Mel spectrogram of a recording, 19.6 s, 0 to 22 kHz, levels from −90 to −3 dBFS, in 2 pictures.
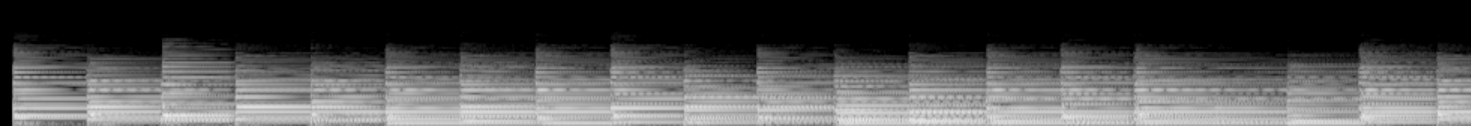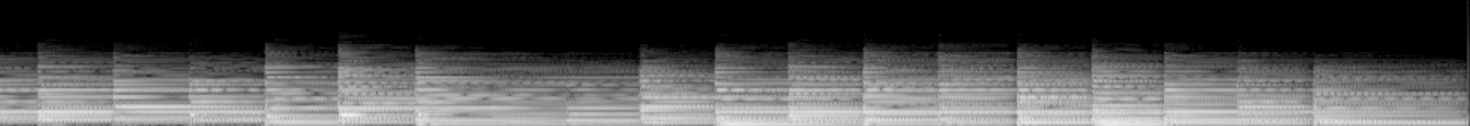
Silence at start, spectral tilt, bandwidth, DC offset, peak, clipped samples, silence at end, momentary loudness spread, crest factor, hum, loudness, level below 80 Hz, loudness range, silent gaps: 0.1 s; -12 dB/octave; 4.5 kHz; under 0.1%; -2 dBFS; under 0.1%; 0 s; 6 LU; 16 dB; none; -18 LUFS; -38 dBFS; 3 LU; none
